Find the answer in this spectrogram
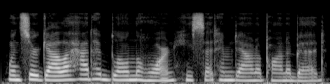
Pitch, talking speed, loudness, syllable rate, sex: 195 Hz, 255 wpm, -15 LUFS, 5.5 syllables/s, female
